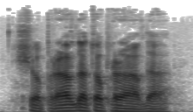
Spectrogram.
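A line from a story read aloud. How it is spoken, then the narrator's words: Muttered. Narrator (Ukrainian): пробурмотів Джордж Візлі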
